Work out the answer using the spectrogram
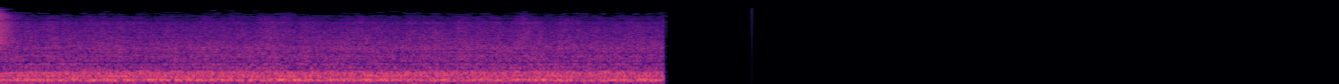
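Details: Performa dryer test run after replacing the idler pulley and reassembling: short, even tumbling hum with steady rhythm, no banging or scraping; normal dryer operation.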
